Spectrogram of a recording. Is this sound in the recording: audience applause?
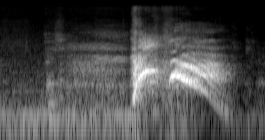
no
